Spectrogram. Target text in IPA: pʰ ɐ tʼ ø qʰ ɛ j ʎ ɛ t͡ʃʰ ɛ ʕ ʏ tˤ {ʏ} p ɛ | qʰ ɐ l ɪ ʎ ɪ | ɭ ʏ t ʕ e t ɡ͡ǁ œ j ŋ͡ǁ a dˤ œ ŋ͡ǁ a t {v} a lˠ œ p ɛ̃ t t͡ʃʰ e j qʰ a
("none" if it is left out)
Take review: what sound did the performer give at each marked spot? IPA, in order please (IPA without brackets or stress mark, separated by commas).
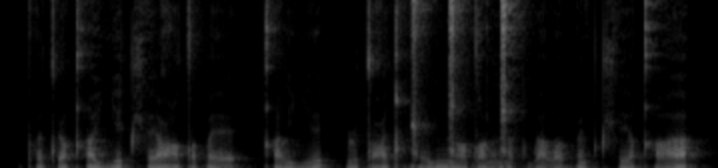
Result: ɪ, b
